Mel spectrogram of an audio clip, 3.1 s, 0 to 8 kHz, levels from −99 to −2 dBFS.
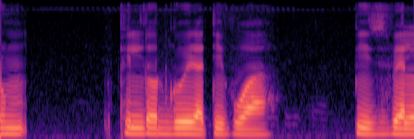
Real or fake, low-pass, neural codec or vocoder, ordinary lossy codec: real; 7.2 kHz; none; none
